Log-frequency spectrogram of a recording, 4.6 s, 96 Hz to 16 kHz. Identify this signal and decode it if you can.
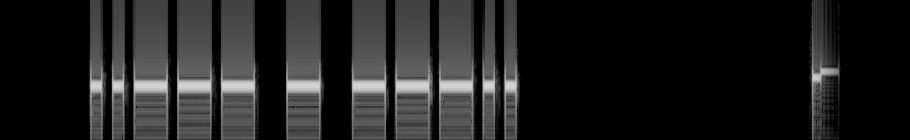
Morse code, heard as a keyed tone, about 22 wpm, 700 Hz. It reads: 2T8
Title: Common Cut Numbers - 3-Digit 22wpm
